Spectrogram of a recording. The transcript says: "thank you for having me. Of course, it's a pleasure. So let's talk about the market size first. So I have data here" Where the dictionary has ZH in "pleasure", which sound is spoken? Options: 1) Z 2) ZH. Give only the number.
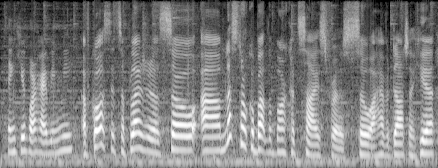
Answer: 2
